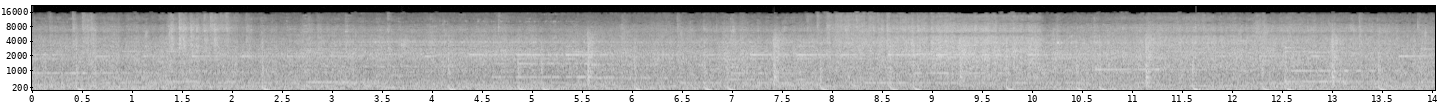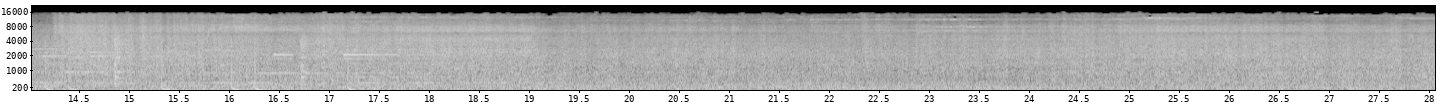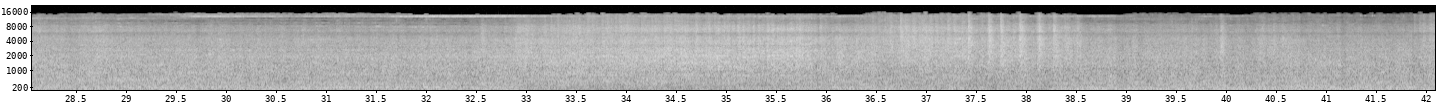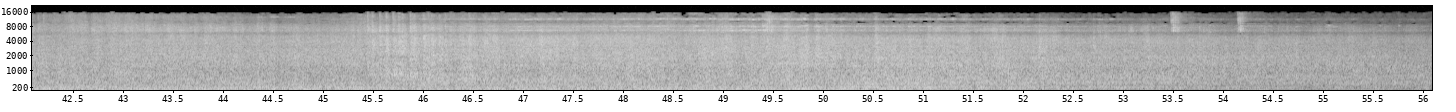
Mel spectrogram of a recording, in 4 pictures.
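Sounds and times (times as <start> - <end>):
freight train rumbling past: 0.0 - 56.0
rapid clicking of train wheels: 0.0 - 56.0.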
